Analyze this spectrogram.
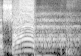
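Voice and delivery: sudden high cry of snake!; frightened yell. Retold or imitated. Villager in the dark sees the rope and cries out in sudden fright. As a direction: yell it like seeing a snake at your feet. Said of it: "मोठ्याने ओरडला".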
